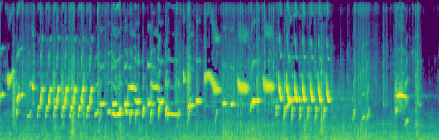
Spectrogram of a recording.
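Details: Female canaries kept for hybridizing with goldfinches: high twittering song with fast buzzy rolls and repeated chirped notes for about five seconds, then a quieter single chirp near the end.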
